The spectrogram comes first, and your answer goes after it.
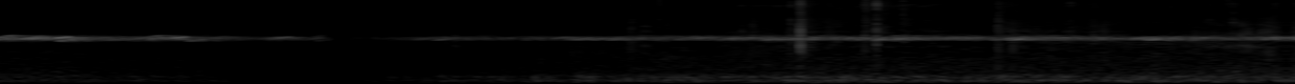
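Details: Many spring peepers calling together in northern Michigan as their spring season ends, a continuous piercing trill-like wall of peeps that dips briefly near the start, later joined by sharp crackling clicks.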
